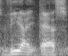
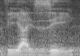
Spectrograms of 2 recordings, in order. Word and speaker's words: Vis: one of these viz it's vis but it's pronounced viz made in poland quality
